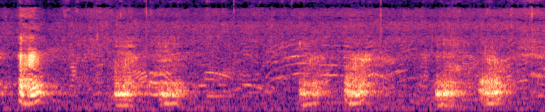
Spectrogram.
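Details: California sea lion giving hoarse, honking barks in pairs, each a short harmonic burst, with pauses of about a second between pairs; faint background noise.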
